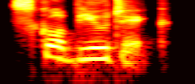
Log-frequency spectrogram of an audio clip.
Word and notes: scorbutic: Indian

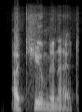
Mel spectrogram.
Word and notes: acuminate: American English

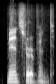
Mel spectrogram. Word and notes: manservant: American English

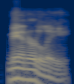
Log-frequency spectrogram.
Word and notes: mannerly: American English

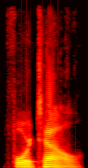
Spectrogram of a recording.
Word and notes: foretell: American English

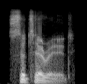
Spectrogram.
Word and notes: satyrid: British English

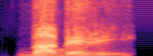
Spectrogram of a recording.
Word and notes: barberry: Indian

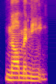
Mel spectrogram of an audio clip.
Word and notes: nominee: Indian

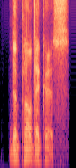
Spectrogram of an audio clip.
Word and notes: diplodocus: British English

